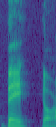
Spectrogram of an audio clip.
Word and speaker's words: Bejar: before we continue, we do have a performance by Shelly Bejar. Bayar. Bayar. Yeah, the J is silent. The J is silent. Yes. Bayar. Unlike Pfeiffer.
